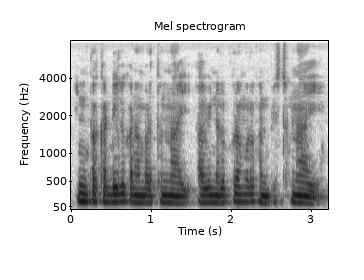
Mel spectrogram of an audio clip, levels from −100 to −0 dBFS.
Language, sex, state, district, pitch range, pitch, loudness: Telugu, male, Telangana, Hyderabad, 120-135 Hz, 125 Hz, -16 LUFS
